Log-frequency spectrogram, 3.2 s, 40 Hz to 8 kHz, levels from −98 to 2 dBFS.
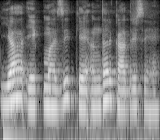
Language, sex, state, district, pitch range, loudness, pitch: Hindi, male, Jharkhand, Ranchi, 135-175 Hz, -18 LUFS, 140 Hz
